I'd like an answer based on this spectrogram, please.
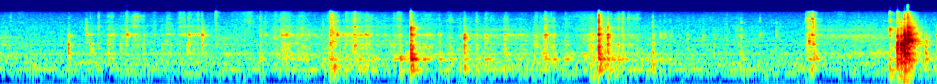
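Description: Hobby knife prying and scraping at the glued seams of a plastic model kit: scattered small clicks, ticks and scratches as the blade works the joints, with one louder sharp crack near the end.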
